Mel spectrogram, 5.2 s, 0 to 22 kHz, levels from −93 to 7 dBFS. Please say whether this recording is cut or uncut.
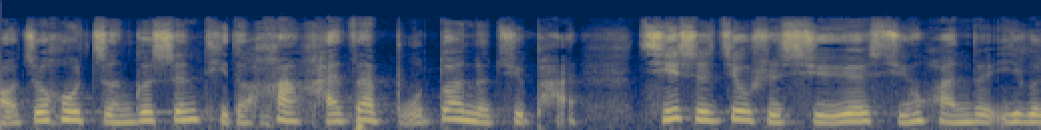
uncut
